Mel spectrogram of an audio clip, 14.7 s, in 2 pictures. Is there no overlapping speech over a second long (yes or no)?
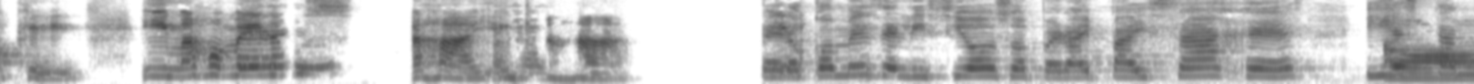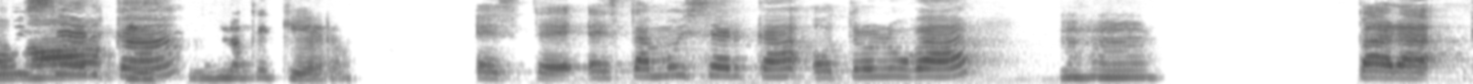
no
